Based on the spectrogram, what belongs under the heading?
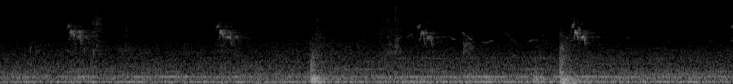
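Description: Birds chirping, short high calls repeating about every second and a half, over a steady low mechanical hum. Two thumps land about three seconds in and again near six seconds.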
